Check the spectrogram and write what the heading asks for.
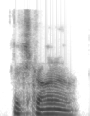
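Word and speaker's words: Extraño: Extrano. See, sometimes I say it right and then I doubt I myself. You, no, I think you got it, man.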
